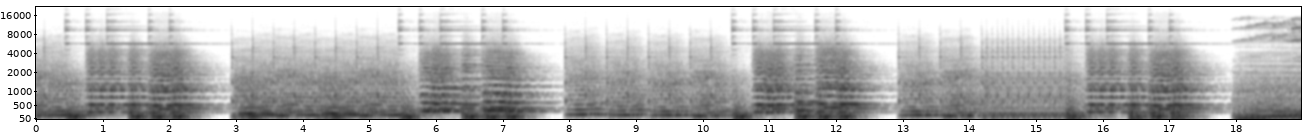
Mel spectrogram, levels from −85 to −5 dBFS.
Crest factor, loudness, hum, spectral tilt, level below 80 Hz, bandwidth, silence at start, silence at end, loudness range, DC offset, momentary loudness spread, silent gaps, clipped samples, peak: 18 dB; -23 LUFS; none; -6 dB/octave; -40 dBFS; 18 kHz; 0 s; 0 s; 5 LU; under 0.1%; 12 LU; none; under 0.1%; -6 dBFS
